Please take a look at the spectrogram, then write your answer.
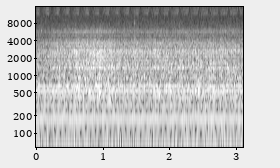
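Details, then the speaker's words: Delco GM 34BFM1 AM/FM car radio on bench supply at 13.9 V drawing about 4.7–5 A (~70 W): steady hiss with low hum on one speaker, no music. Faulty amplifier output transistors. "4.7 amps we're getting noise on one speaker i don't want to leave that running too long i don't know what's cooking in there"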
